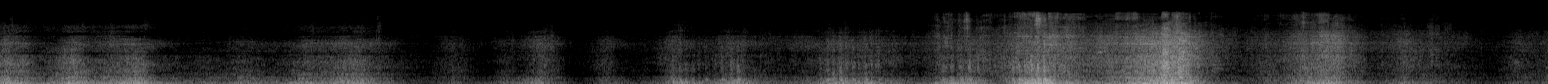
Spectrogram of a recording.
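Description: Road noise from a car driving along a highway rumbles from inside the car, rising and falling.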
